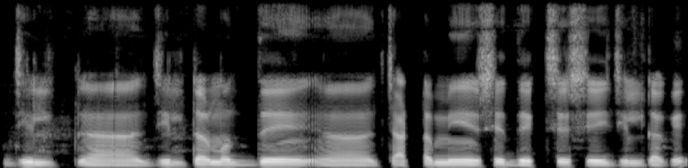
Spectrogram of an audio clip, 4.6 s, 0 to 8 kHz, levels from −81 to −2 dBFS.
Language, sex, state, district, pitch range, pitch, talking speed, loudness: Bengali, male, West Bengal, Jalpaiguri, 90-105 Hz, 95 Hz, 155 wpm, -18 LUFS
